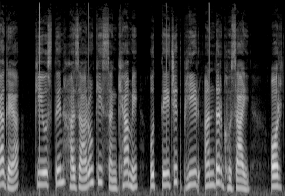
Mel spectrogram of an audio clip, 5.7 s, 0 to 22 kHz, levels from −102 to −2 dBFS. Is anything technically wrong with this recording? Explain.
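Yes. Bit error spikes occur at 0.79 s, just before "उस दिन"; at 1.76 s, between "उस दिन" and "की संख्या में"; at 3.32 s, between "की संख्या में" and "भीड़ अंदर"; and at 4.18 s. In each, a flipped bit makes one or a few samples leap by a power of two and then snap back, peaking at about -2, -14, -8 and -2 dBFS. Each is heard as a single sharp, broadband tick that has nothing to do with the speech. The 3.32 s tick comes from a short run of three corrupted samples rather than one.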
